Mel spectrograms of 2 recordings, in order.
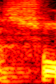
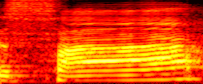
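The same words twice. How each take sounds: First: স said with a full heavy mouth; demonstrating the correct heavy letter; correct full-mouth sound. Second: সা said thin, like the light sin sound; demonstrating the mistaken light sound; wrong thin sound. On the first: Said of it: "আপনাকে বলতে হবে স". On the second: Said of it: "তাহলে সিনে চলে যাবে". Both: Shown as a demonstration.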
